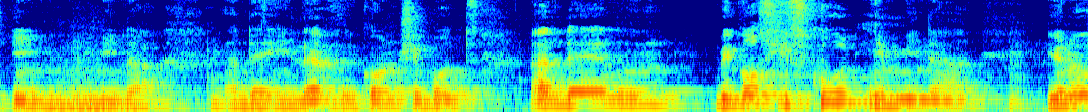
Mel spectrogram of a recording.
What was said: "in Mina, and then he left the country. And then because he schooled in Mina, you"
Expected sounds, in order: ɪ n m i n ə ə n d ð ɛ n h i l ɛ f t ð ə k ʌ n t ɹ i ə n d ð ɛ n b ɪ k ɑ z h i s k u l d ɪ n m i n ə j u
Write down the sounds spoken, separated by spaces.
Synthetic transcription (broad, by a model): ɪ n m i n ə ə n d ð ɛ n h i l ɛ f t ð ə k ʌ n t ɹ i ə n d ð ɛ n b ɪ k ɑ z h i s k u l d ɪ n m i n ə j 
